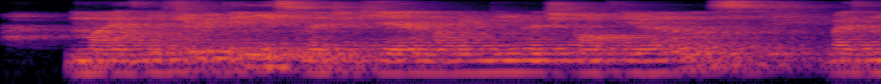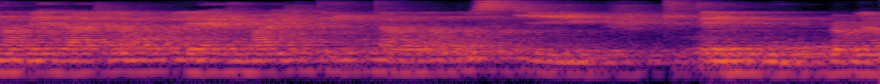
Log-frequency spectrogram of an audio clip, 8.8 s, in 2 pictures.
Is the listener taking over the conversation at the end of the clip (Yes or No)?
No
